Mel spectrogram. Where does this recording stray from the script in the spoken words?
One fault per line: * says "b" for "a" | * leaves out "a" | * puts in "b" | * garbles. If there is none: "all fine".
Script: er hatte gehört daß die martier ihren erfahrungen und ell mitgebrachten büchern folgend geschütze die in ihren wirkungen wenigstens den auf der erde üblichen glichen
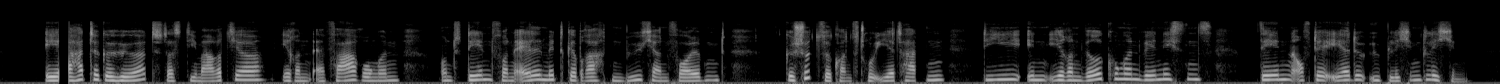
* puts in "den von"
* puts in "konstruiert hatten"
